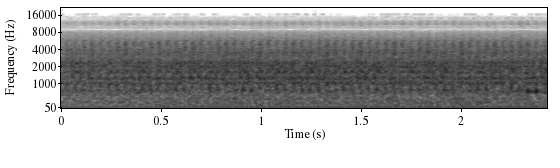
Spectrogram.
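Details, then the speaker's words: Audi A4 at idle, chain replaced 40,000 miles earlier yet really stretched, cam magnet connector test making no difference: busy, thin metallic rattle over a weak engine note, steady throughout, timing chain rattle; chain replacement needed. "So I don't know what they've used, whether they've used plastic for the timing chain, but it's really, really stretched."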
